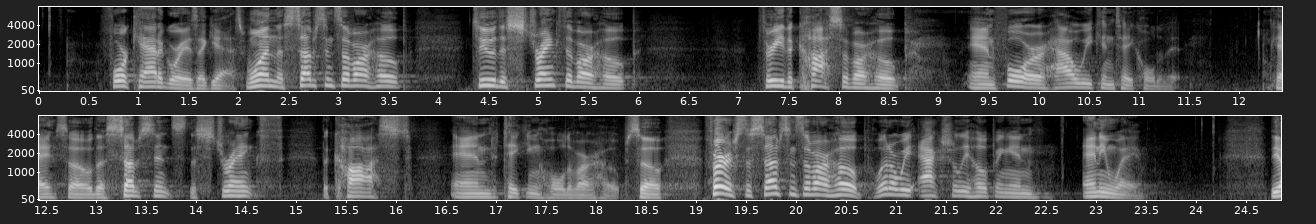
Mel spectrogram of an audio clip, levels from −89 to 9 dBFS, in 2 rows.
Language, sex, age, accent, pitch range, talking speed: English, male, 30-49, American, 145-200 Hz, 145 wpm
